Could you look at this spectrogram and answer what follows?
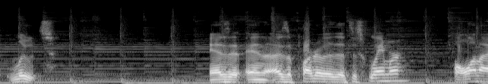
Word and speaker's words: Lutz: the world would pronounce L U T Z as Lutz. Around here L U T Z is pronounced Lootz.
